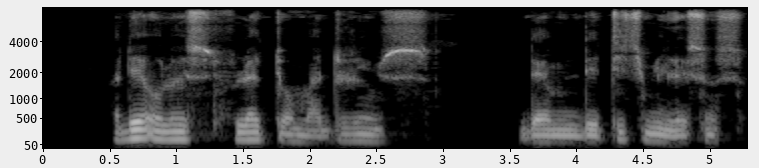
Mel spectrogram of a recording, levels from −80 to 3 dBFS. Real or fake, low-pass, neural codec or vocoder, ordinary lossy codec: real; none; none; none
